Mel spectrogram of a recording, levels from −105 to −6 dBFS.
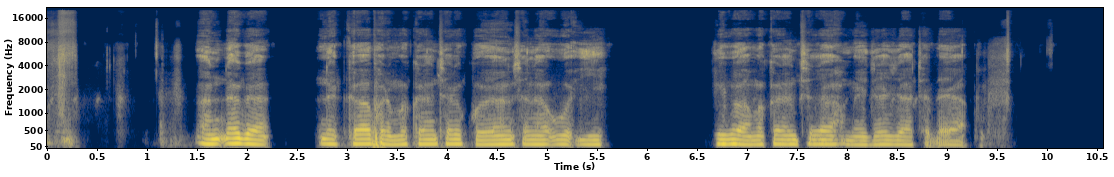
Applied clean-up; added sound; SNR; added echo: neural mask model Resemble Enhance denoiser.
